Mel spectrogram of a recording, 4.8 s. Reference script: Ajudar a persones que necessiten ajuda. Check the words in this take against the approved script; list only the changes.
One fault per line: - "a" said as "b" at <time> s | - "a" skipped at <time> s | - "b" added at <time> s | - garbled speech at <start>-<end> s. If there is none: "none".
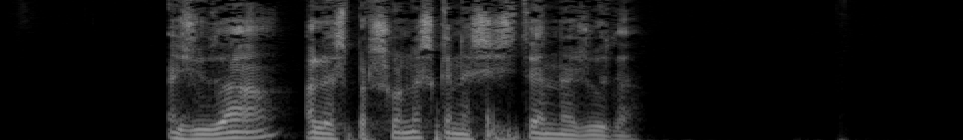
- "les" added at 1.6 s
